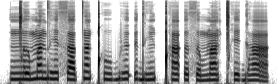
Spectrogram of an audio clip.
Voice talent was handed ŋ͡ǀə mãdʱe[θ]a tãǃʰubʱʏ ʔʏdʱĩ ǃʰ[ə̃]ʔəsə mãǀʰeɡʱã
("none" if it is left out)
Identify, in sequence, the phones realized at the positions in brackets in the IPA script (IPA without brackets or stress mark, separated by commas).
s, ã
